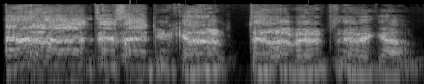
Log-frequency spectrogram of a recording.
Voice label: gibberish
